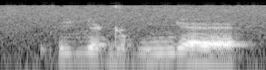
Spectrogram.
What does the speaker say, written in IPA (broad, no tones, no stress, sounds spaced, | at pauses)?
ʔ ɪ ʎ ʌ ɖ ʊ b ɲ ɛ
